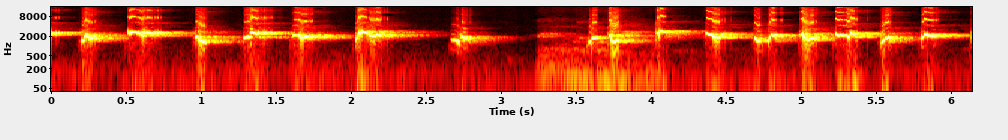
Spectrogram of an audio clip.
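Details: Lure recording of an actively singing sooty-headed bulbul: clipped, slurred whistles repeated about three a second, a short gap with faint rustling, then the quick whistled phrases start again.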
